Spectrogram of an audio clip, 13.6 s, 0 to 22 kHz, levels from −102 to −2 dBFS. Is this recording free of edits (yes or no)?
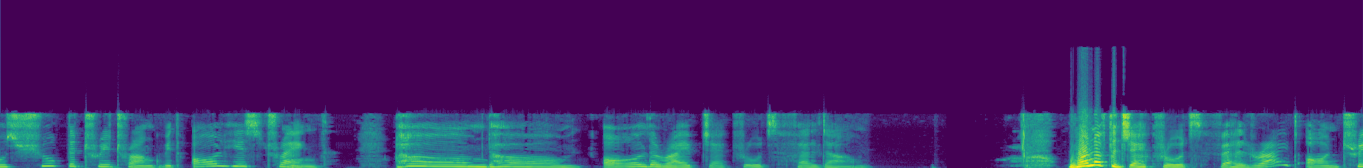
no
